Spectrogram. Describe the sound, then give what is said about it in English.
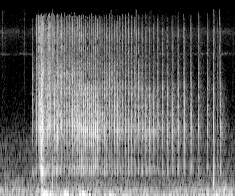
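A prize-wheel spinner whirs into motion with a sharp burst, then a long run of rapid, clattering ticks as the pointer clicks past the pegs, fairly loud and heard alone. “let's begin by bringing in the Wheel of Fortune style spinner and find out what today's subject will be.”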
